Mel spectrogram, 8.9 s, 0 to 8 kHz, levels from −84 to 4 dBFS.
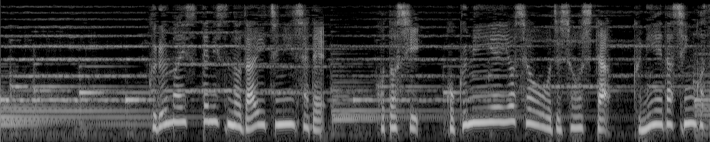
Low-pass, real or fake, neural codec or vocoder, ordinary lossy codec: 7.2 kHz; real; none; Opus, 64 kbps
